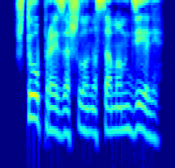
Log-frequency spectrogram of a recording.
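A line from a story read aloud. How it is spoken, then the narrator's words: Rough question. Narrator (Russian): грубо спросил муж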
